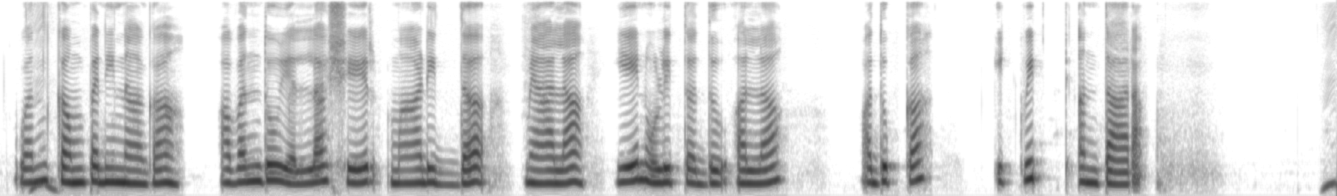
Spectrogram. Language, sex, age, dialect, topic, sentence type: Kannada, female, 18-24, Northeastern, banking, statement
